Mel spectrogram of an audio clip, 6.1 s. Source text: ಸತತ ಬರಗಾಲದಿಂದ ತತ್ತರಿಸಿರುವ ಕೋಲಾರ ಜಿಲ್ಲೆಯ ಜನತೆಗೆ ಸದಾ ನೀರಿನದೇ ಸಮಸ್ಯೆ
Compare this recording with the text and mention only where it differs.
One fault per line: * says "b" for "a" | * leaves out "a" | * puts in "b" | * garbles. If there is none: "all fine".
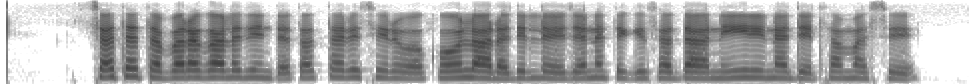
all fine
